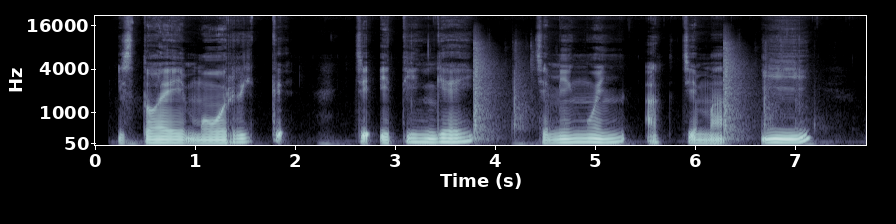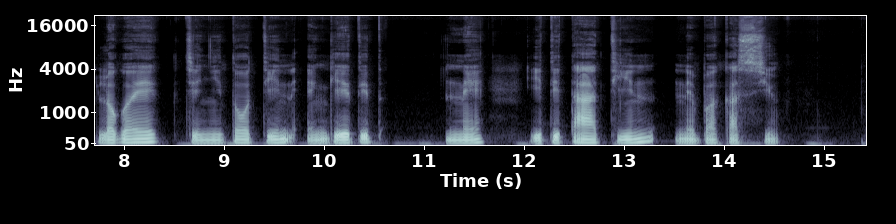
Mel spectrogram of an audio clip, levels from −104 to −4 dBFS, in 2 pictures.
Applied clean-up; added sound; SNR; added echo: none; Wood; 18 dB; none.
